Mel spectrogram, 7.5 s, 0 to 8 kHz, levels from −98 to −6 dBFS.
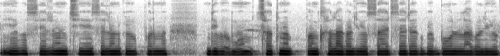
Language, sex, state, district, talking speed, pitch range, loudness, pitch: Maithili, male, Bihar, Supaul, 170 wpm, 130-140 Hz, -14 LUFS, 135 Hz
